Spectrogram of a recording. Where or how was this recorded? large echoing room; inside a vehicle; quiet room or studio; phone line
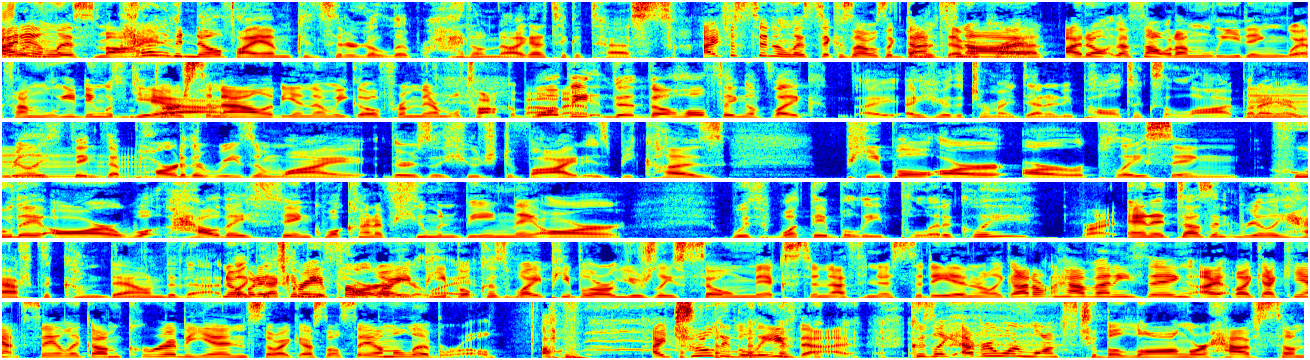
quiet room or studio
